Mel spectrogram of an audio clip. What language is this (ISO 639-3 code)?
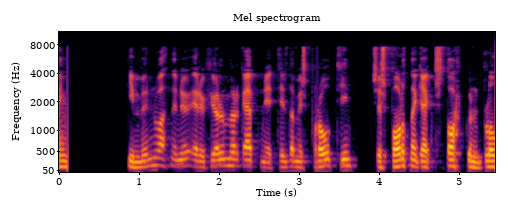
isl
